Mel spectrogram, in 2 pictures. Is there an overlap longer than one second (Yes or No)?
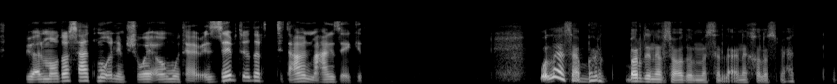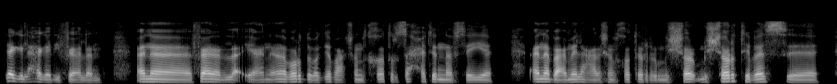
No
